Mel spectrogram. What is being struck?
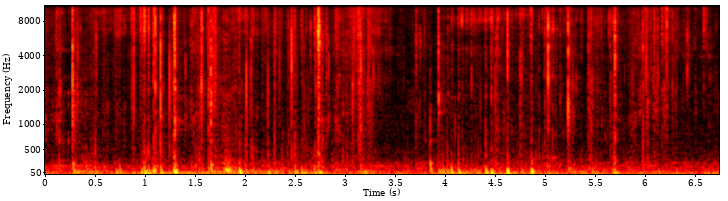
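Bar of soap scraped with a knife blade.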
